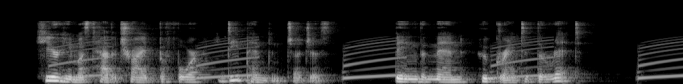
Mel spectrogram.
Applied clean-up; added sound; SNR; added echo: none; Alarm; 13 dB; reverberation time 0.4 s.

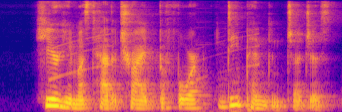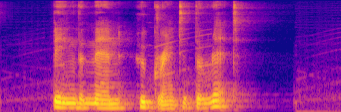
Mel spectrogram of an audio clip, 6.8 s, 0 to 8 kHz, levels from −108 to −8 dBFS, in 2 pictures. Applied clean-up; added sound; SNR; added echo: neural separator model SepFormer DNS4.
